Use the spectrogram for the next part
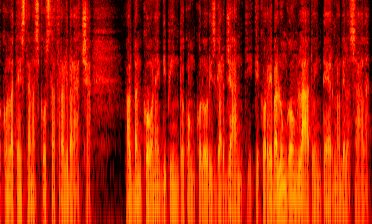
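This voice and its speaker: Male audiobook narrator, deep and husky, slow measured literary reading. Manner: slow, measured and dark storytelling. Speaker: audiobook reader.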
